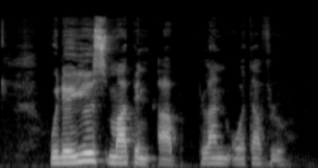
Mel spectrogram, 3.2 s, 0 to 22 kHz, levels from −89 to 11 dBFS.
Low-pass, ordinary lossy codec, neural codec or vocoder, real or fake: 14.4 kHz; MP3, 96 kbps; none; real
